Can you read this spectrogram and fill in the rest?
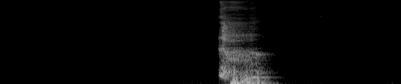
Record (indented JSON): {
  "cough_length": "4.0 s",
  "cough_amplitude": 9534,
  "cough_signal_mean_std_ratio": 0.28,
  "survey_phase": "alpha (2021-03-01 to 2021-08-12)",
  "age": "18-44",
  "gender": "Female",
  "wearing_mask": "No",
  "symptom_cough_any": true,
  "symptom_shortness_of_breath": true,
  "symptom_fatigue": true,
  "symptom_fever_high_temperature": true,
  "symptom_headache": true,
  "smoker_status": "Never smoked",
  "respiratory_condition_asthma": false,
  "respiratory_condition_other": false,
  "recruitment_source": "Test and Trace",
  "submission_delay": "2 days",
  "covid_test_result": "Positive",
  "covid_test_method": "LFT"
}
